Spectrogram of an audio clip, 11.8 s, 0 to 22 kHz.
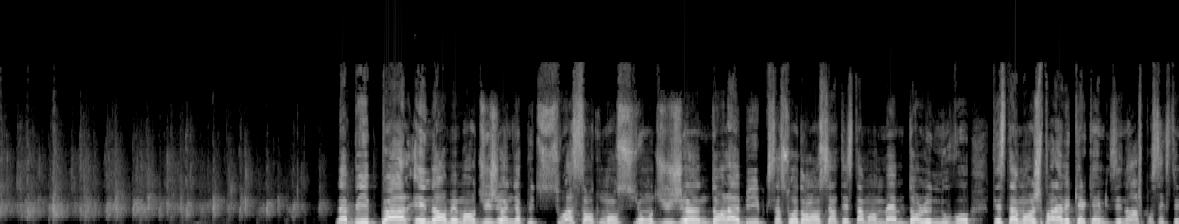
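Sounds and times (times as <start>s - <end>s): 
crowd clapping: 0.0s - 3.8s
speech: 3.4s - 11.7s.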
